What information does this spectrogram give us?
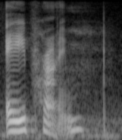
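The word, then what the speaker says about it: A′: the image would be labeled a with an apostrophe pronounced a prime the table below gives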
